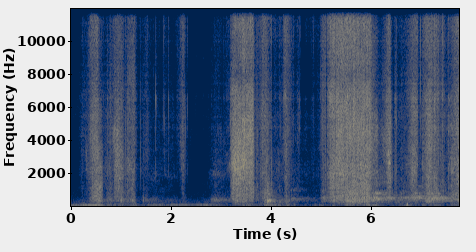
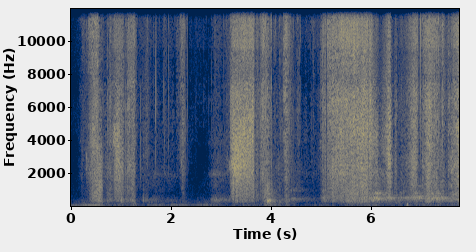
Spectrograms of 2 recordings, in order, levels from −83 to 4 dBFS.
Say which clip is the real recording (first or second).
second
